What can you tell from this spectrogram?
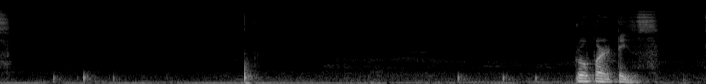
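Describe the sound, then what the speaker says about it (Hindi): Marker or chalk strokes on a board during a Class 11 physics lesson on work, energy and power, a series of short, faint scratches spread through the clip, with a teacher's voice briefly heard near the end. "हम यहाँ पे लिखेंगे प्रॉपर्टीज़"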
